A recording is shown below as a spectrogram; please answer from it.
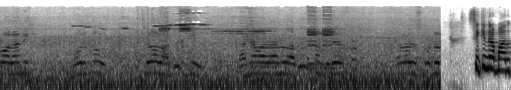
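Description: A man speaking over steady road traffic noise, which cuts off abruptly near the end.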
